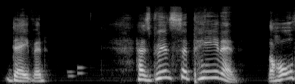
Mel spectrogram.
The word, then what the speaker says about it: d4vd: Joanna, the family of D4B, David Anthony Burke, pronounced as David, has been subpoenaed.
